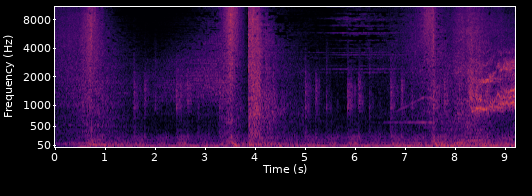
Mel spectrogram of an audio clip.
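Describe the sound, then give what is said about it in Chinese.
Tires screech as cars race in a chase in the first trailer for the action crime film Line Walker (使徒行者), engines roaring steadily with sharp whooshing bursts and a high squeal of skidding rubber near the end. No one speaks. “飞车、爆炸、追击，作为一部标准的动作犯罪类型片，在《使徒行者》首款预告中，你可以发现啊，动作场面酷炫、炸裂、酣畅淋漓。”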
